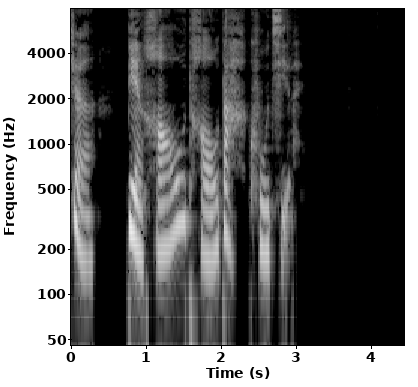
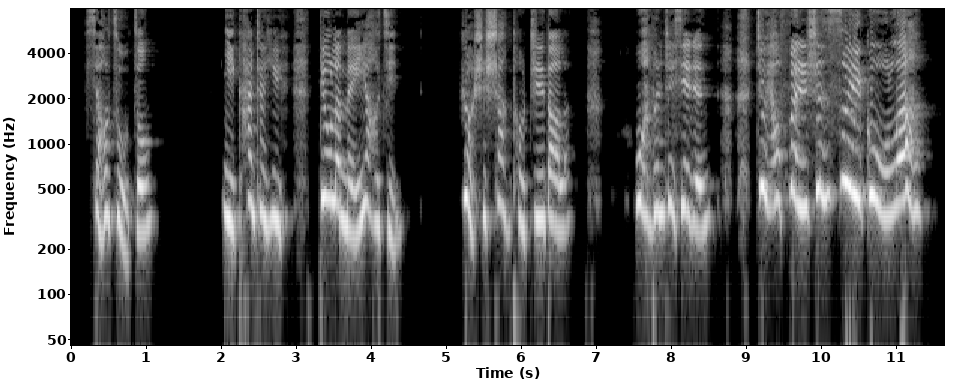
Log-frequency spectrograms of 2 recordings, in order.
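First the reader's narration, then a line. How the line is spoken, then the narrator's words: Anxious crying. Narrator (Chinese): 袭人等急得又哭道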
